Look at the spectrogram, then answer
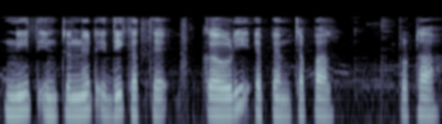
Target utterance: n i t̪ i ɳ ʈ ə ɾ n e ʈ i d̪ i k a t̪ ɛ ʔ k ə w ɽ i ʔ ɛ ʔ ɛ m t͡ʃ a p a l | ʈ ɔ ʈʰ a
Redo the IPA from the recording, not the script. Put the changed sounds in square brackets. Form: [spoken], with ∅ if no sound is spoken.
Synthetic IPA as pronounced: n i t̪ i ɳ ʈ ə ɾ n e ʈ i d̪ i k a t̪ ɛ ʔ k ə w ɽ i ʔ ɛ [p] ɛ m t͡ʃ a p a l | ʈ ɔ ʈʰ a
